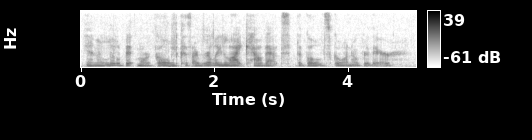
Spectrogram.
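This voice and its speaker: Amid light background noise, a soft-spoken woman talks at a moderate pace. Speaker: acrylic pour artist. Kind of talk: tutorial. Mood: pleased, relaxed. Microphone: phone near.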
